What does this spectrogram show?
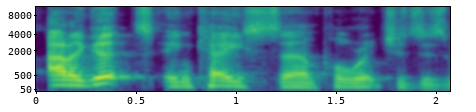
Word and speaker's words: Harrogate: Tailors of Harrogate, you don't pronounce, just like the Portuguese, actually, you do not pronounce your H's in Yorkshire. So that's Harrogate, in case Paul Richards is watching this morning.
